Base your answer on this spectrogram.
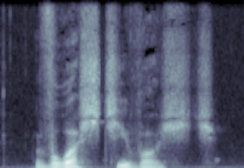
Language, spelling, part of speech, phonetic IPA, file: Polish, właściwość, noun, [vwaɕˈt͡ɕivɔɕt͡ɕ], Pl-właściwość.ogg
